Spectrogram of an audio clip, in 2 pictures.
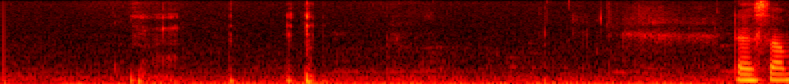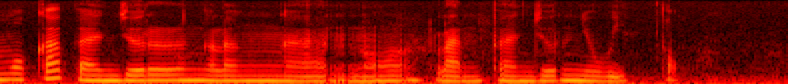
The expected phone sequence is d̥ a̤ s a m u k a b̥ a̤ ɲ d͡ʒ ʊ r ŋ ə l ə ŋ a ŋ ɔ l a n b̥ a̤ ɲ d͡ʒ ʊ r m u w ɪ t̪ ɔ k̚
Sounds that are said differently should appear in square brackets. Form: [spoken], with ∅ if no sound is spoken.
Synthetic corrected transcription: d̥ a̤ s a m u k a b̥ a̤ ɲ d͡ʒ ʊ r ŋ ə l ə ŋ a [n] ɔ l a n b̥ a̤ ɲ d͡ʒ ʊ r [ɲ] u w [i] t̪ ɔ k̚

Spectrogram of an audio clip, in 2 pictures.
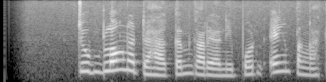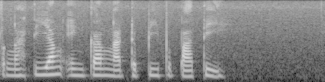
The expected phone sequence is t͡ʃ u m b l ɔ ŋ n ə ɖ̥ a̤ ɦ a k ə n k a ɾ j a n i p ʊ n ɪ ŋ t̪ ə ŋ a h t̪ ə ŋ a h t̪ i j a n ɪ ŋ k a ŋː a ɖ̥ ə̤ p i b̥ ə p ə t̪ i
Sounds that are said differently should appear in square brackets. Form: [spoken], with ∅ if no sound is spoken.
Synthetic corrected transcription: t͡ʃ u m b l ɔ ŋ n ə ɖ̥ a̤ ɦ a k ə n k a ɾ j a n i p ʊ n ɪ ŋ t̪ ə ŋ a h t̪ ə ŋ a h t̪ i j a [ŋ] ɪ ŋ k a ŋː a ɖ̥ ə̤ p i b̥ ə p [a] t̪ i

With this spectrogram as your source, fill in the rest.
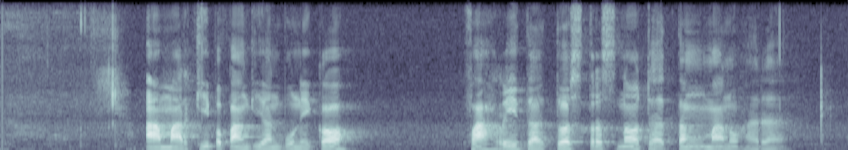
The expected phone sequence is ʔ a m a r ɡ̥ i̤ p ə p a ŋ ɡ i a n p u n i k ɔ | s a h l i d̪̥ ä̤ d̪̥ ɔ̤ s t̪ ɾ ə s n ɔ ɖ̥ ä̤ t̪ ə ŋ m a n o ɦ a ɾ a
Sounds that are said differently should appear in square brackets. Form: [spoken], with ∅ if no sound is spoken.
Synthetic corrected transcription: ʔ a m a r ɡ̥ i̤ p ə p a ŋ ɡ i a n p u n i k ɔ | [f] a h [ɾ] i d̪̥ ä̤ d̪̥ ɔ̤ s t̪ ɾ ə s n ɔ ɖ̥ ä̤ t̪ ə ŋ m a n o ɦ a ɾ a

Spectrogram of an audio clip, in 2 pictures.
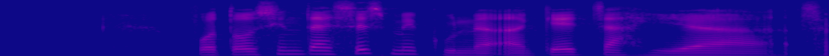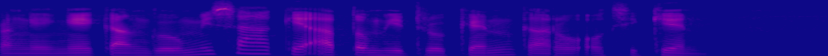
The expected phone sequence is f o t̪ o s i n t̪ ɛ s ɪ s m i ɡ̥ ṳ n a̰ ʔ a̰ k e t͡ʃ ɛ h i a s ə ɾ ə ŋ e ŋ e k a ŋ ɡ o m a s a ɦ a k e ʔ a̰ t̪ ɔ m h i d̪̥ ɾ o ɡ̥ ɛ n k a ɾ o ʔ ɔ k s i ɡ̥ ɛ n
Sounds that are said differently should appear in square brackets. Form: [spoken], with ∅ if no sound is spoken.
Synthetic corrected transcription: f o t̪ o s i n t̪ ɛ s ɪ s m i ɡ̥ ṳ n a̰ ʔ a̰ k e t͡ʃ [a] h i a s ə ɾ ə ŋ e ŋ e k a ŋ ɡ o m [i] s a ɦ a k e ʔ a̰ t̪ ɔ m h i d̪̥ ɾ o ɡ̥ ɛ n k a ɾ o ʔ ɔ k s i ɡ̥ ɛ n

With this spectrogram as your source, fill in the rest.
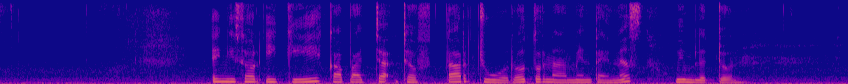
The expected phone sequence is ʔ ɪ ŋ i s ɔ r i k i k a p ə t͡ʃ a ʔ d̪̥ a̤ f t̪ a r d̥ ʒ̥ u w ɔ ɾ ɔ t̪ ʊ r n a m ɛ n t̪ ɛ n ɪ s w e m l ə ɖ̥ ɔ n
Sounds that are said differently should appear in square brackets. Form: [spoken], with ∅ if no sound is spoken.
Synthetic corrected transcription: ʔ ɪ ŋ i s ɔ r i k i k a p [a] t͡ʃ a ʔ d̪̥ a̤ f t̪ a r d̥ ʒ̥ u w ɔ ɾ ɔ t̪ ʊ r n a m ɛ n t̪ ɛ n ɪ s w [i] m l ə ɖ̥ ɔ n

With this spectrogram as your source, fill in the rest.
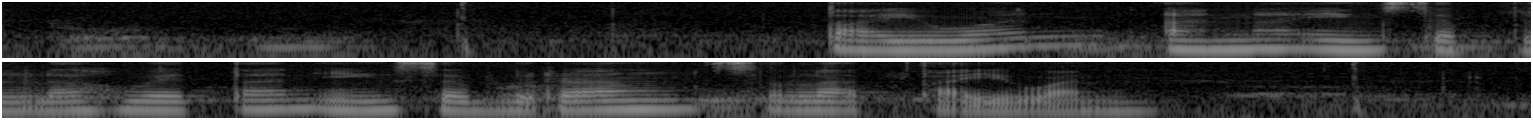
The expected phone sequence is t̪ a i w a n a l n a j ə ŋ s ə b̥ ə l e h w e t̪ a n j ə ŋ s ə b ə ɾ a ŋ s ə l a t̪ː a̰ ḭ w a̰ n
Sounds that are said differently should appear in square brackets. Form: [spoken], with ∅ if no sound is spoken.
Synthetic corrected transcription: t̪ a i w a n a [∅] n a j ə ŋ s ə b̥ ə l [a] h w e t̪ a n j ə ŋ s ə b ə ɾ a ŋ s ə l a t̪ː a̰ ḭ w a̰ n

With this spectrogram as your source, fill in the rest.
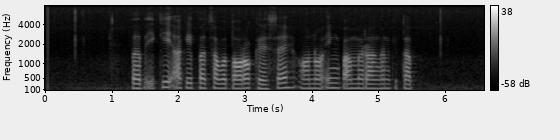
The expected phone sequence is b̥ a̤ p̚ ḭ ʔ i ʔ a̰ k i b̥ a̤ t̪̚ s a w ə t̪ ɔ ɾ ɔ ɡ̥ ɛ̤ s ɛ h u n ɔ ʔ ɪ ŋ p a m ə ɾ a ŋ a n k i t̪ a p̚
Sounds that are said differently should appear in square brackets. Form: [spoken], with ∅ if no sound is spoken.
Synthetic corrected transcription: b̥ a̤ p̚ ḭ [k] i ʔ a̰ k i b̥ a̤ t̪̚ s a w ə t̪ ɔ ɾ ɔ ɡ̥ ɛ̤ s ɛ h [ɔ] n ɔ ʔ ɪ ŋ p a m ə ɾ a ŋ a n k i t̪ a p̚

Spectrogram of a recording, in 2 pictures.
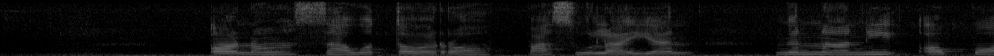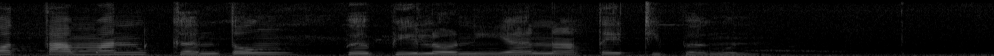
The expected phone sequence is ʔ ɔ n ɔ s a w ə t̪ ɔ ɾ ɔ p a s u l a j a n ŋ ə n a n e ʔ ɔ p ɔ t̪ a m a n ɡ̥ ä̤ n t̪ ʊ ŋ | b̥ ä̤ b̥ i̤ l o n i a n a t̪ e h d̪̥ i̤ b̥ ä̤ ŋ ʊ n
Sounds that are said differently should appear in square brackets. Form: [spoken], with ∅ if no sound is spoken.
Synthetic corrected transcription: ʔ ɔ n ɔ s a w ə t̪ ɔ ɾ ɔ p a s u l a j a n ŋ ə n a n [i] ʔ ɔ p ɔ t̪ a m a n ɡ̥ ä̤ n t̪ ʊ ŋ | b̥ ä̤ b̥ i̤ l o n i a n a t̪ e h d̪̥ i̤ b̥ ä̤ ŋ ʊ n

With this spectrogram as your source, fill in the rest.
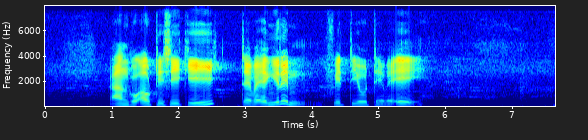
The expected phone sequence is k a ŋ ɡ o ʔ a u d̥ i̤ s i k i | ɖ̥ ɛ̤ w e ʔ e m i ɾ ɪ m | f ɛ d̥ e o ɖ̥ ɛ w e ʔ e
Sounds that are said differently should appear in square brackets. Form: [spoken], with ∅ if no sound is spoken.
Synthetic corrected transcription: k a ŋ ɡ o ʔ a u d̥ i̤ s i k i | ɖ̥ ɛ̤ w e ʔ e [ŋ] i ɾ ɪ m | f [i] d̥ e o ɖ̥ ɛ w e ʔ e

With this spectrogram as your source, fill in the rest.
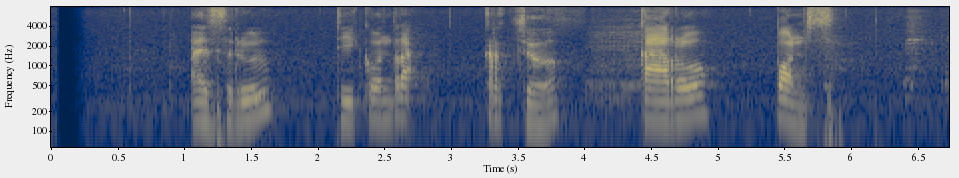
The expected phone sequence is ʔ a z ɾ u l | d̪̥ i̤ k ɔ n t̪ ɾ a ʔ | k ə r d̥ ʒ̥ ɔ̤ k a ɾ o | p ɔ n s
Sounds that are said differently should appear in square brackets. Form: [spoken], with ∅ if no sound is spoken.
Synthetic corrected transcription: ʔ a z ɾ u l | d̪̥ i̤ k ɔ n t̪ ɾ a ʔ | k ə r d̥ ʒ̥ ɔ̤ k a ɾ o | p ɔ n s

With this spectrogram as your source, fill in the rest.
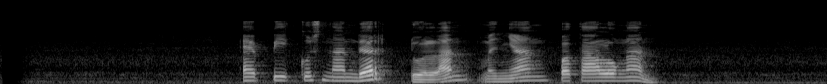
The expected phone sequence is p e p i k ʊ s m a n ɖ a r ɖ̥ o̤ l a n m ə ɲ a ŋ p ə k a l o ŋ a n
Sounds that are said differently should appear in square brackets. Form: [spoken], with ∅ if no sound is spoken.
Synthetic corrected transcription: [ʔ] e p i k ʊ s [n] a n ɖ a r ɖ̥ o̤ l a n m ə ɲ a ŋ p ə k a l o ŋ a n

